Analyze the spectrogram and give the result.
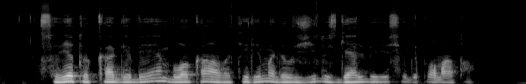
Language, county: Lithuanian, Šiauliai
